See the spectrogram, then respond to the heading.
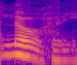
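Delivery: pulpit-style, pastor-like preacher delivery. Retelling how he answered his wife, in his best preacher voice. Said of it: "in my best preacher voice".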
